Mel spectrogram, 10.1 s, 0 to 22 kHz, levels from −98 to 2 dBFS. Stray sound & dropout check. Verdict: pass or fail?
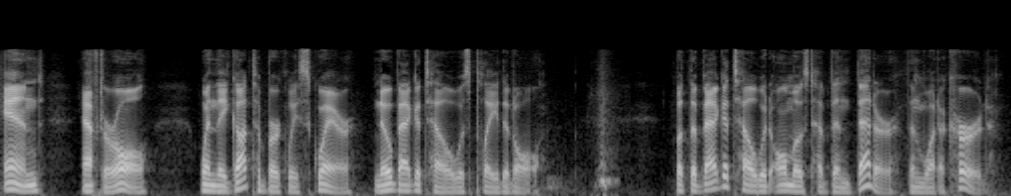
fail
